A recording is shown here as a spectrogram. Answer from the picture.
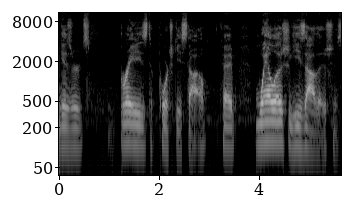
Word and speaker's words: Moelas Portuguesas: Okay, Moelas Portuguesas is how you say it in Portuguese.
